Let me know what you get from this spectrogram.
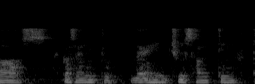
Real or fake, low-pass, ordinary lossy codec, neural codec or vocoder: fake; 5.4 kHz; AAC, 32 kbps; vocoder, 44.1 kHz, 128 mel bands every 512 samples, BigVGAN v2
